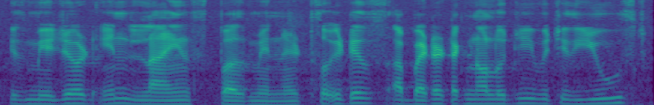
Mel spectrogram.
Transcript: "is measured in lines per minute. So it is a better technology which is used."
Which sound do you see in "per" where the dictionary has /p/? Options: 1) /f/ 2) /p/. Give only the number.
2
